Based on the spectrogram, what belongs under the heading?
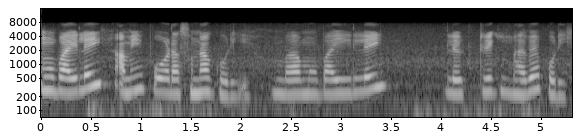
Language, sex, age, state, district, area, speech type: Bengali, female, 18-30, West Bengal, Murshidabad, rural, spontaneous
